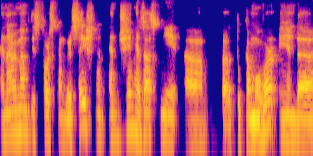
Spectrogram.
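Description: A man with a Russian accent speaks at a moderate pace with ordinary pitch variation. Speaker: former politician. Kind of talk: interview. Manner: halting.

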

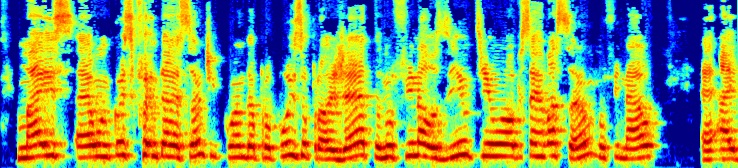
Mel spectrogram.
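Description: A man speaking at a moderate pace. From Brazil, interior of Bahia. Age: 30s. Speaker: biologist, vaccine researcher. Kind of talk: interview. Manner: halting, many repetitions.

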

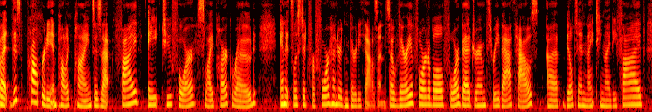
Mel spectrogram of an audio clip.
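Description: A woman's unremarkable speaking voice at medium pitch, moderate pace and ordinary pitch variation, with hardly any pauses and a quiet background. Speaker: loan officer. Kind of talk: casual expert conversation on radio. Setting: radio studio.

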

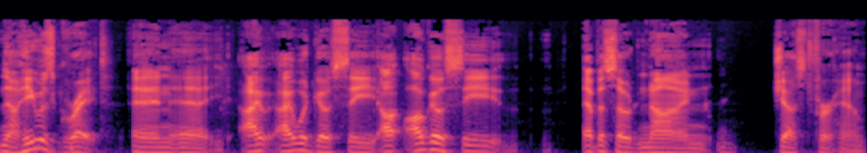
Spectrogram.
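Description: A plain, everyday voice with an American accent, fairly slow and with ordinary pitch variation, over a quiet background. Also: man, fairly low pitch for a man. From US South. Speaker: pop culture panelist. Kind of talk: casual panel discussion.

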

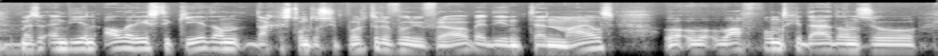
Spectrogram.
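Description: A man's voice at medium pitch, with ordinary pitch variation and a moderate pace. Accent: Flemish. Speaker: podcast host. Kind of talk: casual chat; scripted outro. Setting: indoors, sitting on a couch. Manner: animated.

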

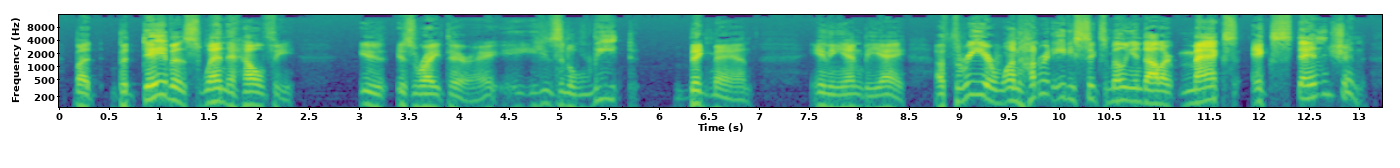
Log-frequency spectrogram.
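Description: A man with an American accent talks very slowly at a medium pitch, in a bright, sharp tone. His pitch swings very widely, and the sound is dry and close with no echo. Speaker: radio sports host. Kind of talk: radio show chat and interview.

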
